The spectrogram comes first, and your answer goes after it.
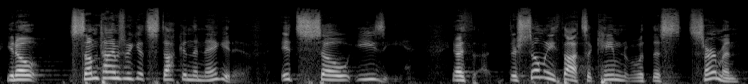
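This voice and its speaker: A middle-aged male pastor, hoarse and losing his voice, giving a chatty, self-joking sermon in church on a handheld mic. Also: sits high, lively intonation, moderate pace. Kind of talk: informal sermon. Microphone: handheld microphone.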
